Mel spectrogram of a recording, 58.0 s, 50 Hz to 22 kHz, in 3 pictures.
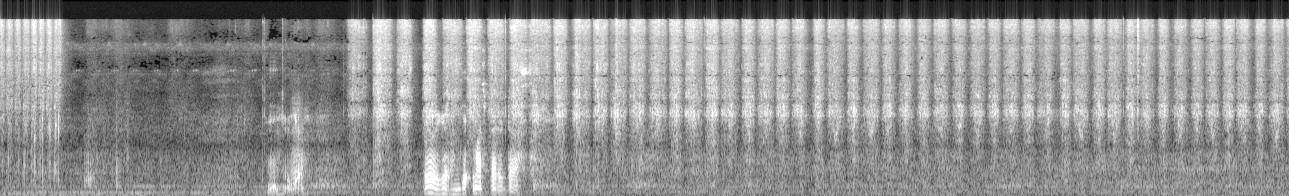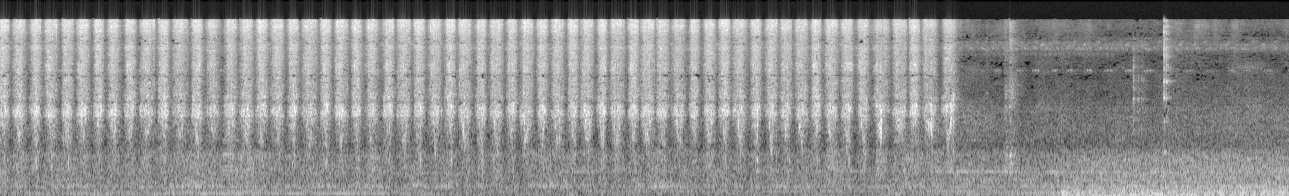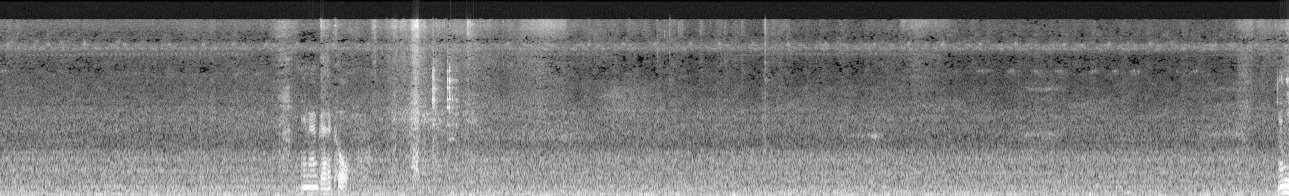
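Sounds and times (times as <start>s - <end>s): wooden hand drill rasping: 5.2s - 33.8s.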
